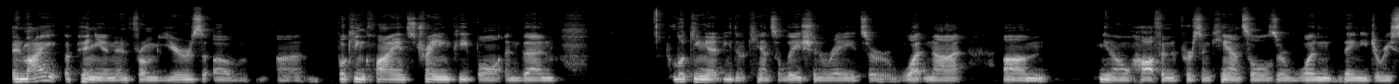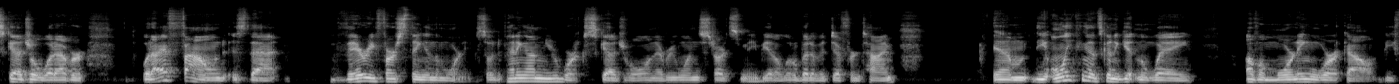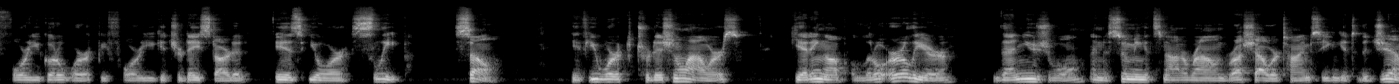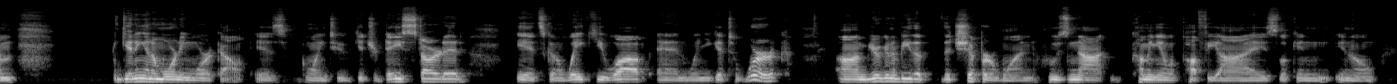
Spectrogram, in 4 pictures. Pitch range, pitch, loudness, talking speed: 100-120 Hz, 105 Hz, -20 LUFS, 180 wpm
